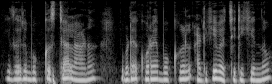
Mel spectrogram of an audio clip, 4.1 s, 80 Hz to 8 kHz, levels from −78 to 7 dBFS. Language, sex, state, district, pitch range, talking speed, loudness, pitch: Malayalam, female, Kerala, Kollam, 190-215 Hz, 130 wpm, -18 LUFS, 205 Hz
